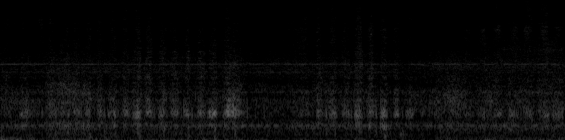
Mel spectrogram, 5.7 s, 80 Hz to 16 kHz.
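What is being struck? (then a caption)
Leather shoe and microfiber cloth. A black smooth leather Birkenstock Mary Jane shoe, held in hand, is wiped down with a grey microfiber cloth along the upper and the sole edge. Quiet, steady rhythmic rubbing strokes give a soft, scratchy swish centred in the midrange around 740 Hz, with a few slightly louder passes near the middle.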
